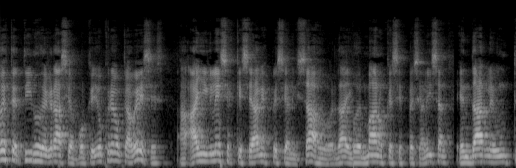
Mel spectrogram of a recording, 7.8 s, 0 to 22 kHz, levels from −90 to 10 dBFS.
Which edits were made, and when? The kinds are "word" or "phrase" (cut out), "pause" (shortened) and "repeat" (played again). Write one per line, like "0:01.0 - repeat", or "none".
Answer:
0:02.6 - pause
0:05.3 - word
0:06.8 - pause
